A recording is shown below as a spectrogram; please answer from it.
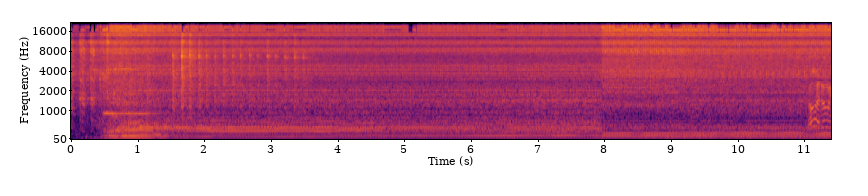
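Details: Ford Focus daily/track car after repair work on a whining noise the owner suspected came from the PCV crankcase baffle plate: a cold start that fires quickly and settles to a steady, slightly high cold idle with no whine or hiss. Normal cold start.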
